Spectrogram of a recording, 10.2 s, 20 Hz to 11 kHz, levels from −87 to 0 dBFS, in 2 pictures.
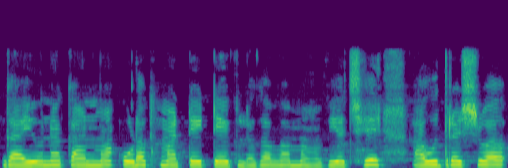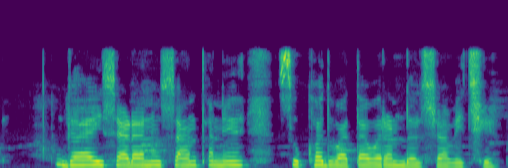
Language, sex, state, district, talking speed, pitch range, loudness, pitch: Gujarati, female, Gujarat, Valsad, 105 wpm, 245-265 Hz, -15 LUFS, 255 Hz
